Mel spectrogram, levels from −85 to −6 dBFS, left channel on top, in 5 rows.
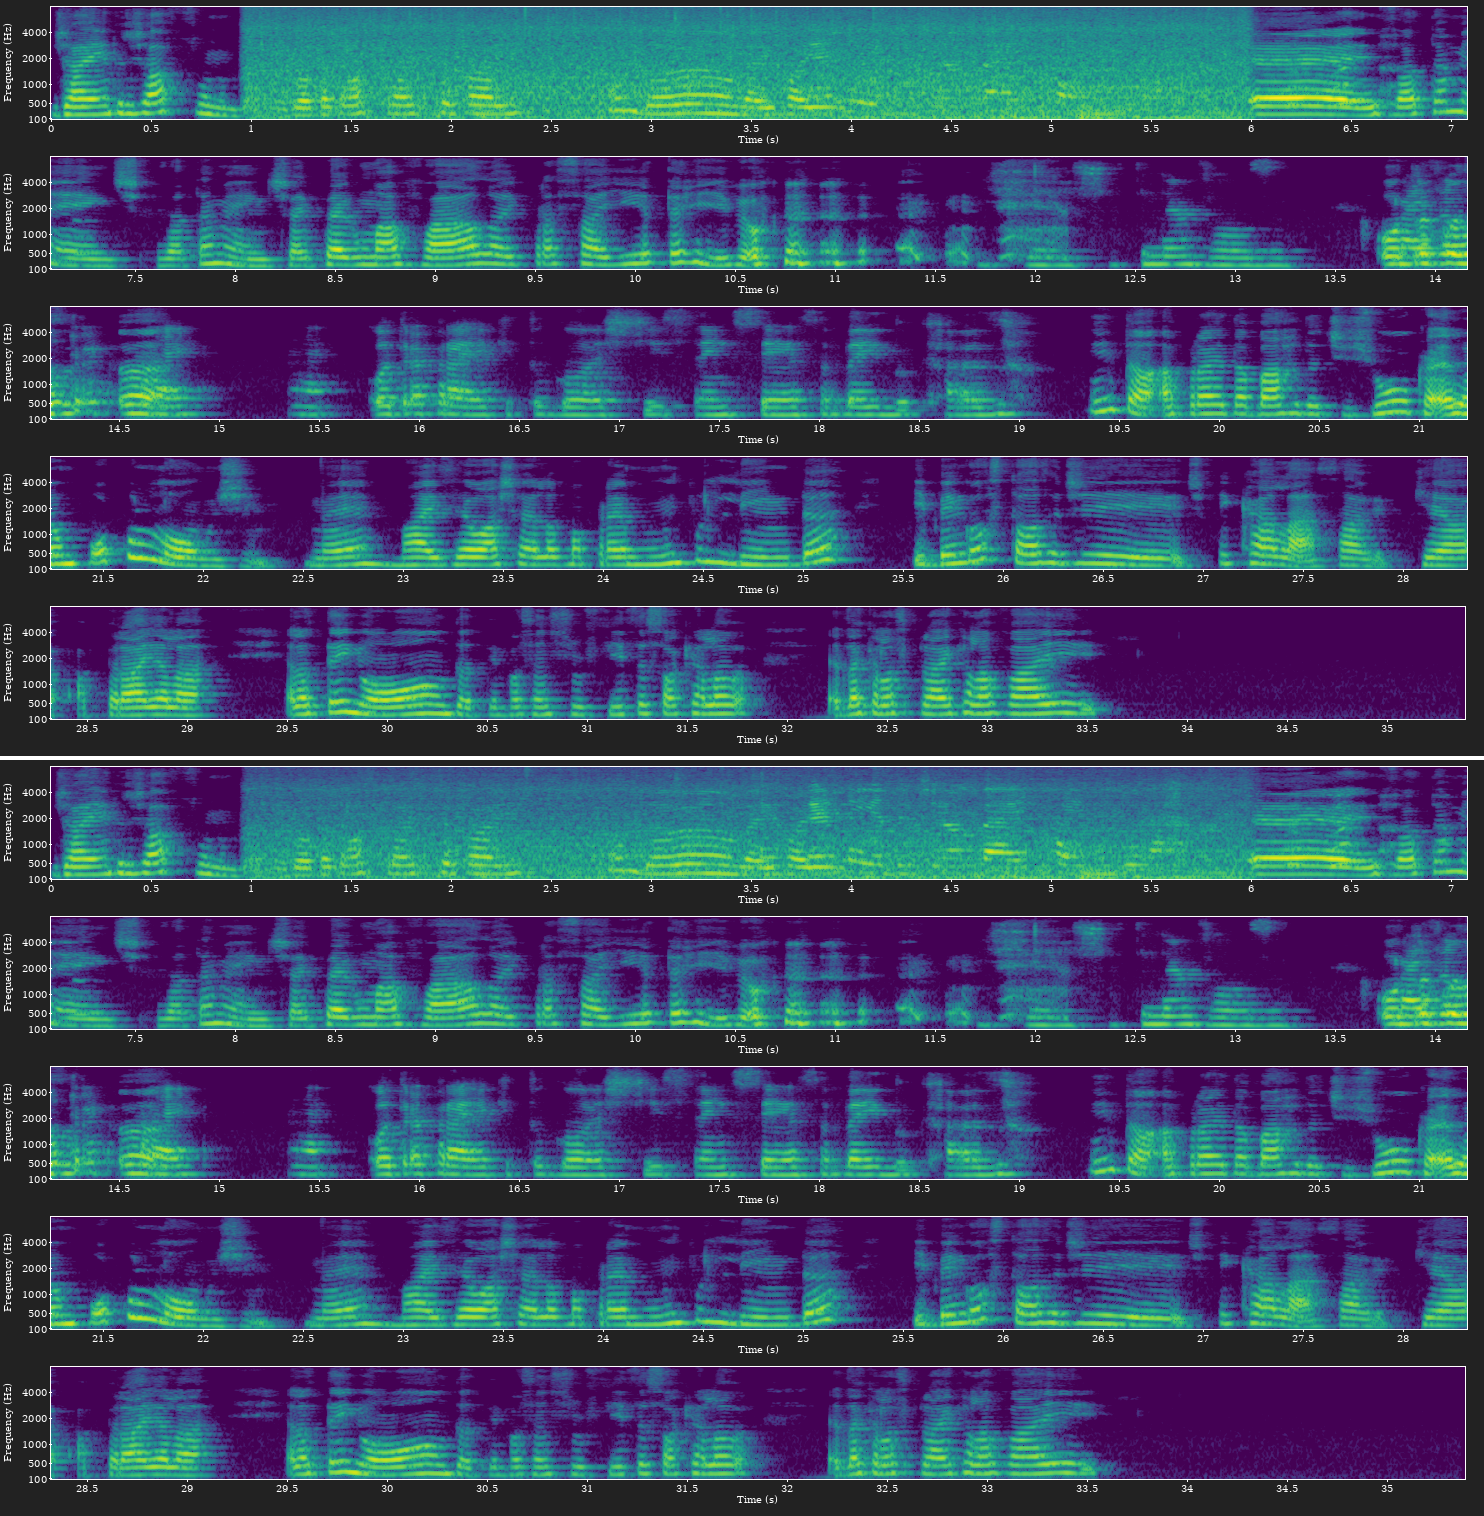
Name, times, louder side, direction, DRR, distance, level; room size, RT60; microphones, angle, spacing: voice 1, 0.0-2.4 2.8-4.0 6.0-12.2 13.7-14.7 19.4-25.2 25.6-29.1 29.5-31.8 32.2-33.5, left 2 dB, 15° left, 0.4 m, -21 dB
sound 1, 0.9-6.0, left 4 dB, 60° left, 0.9 m, -25 dB
voice 2, 3.5-5.9 6.2-6.5 7.2-7.3 11.7-13.3 13.8-14.9 15.4-19.1 26.5-26.7, right 2 dB, 10° right, 1.8 m, -26 dB
9.4 x 5.6 x 5.4 m
head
